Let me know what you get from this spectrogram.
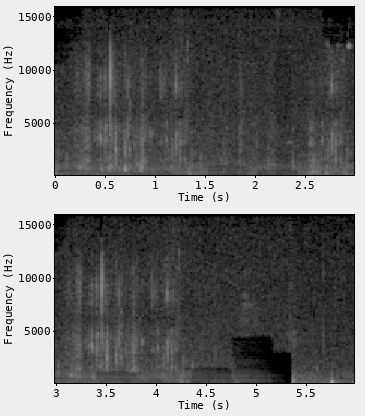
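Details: Mindy, a six-year-old female Shetland Sheepdog, eats her raw-food dinner of chicken and beef indoors. Soft, irregular wet chewing, crunches and sharp clicks come about every few seconds over a quiet room hiss, with one brief mechanical whir near the end.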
